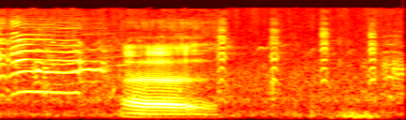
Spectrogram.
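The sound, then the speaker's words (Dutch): Chickens calling in an orchard where many hens roam and scratch for worms: a few short harmonic clucks, then one louder, drawn-out squawk, followed by softer scattered rustling and low clucking. “Dat is een boomgaard waar ook heel veel kippen rondscharrelen.”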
